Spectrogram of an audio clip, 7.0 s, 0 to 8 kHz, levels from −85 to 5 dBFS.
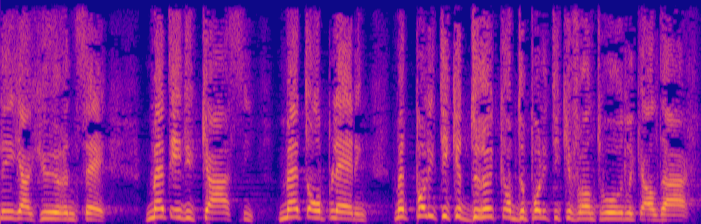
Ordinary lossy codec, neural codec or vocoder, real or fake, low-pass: none; none; real; none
